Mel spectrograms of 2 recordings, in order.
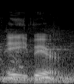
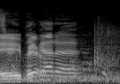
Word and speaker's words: Hebert: It's a bear. We'll figure it out eventually. No, I got the mom right here telling me how to pronounce it. It's fantastic. Well, yeah, a bear. A bear.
